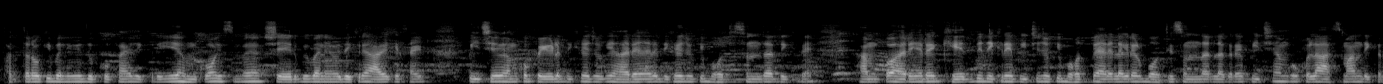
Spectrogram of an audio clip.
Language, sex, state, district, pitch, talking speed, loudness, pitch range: Hindi, male, Andhra Pradesh, Guntur, 125 Hz, 305 wpm, -29 LUFS, 125-130 Hz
